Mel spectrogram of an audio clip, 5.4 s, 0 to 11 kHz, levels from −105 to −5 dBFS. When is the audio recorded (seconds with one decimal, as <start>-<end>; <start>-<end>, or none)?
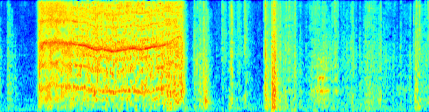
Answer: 0.0-0.4; 0.9-5.4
